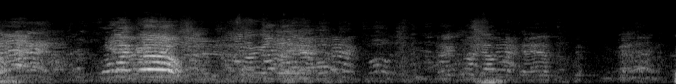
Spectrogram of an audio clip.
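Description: Overlapping voices of a crowd chatter and murmur in a busy, commotion-filled space as people pack things away, with no single speaker standing out and a steady babble lasting throughout.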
